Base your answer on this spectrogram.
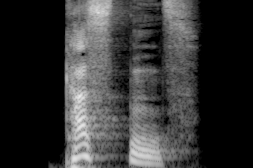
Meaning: genitive singular of Kasten
- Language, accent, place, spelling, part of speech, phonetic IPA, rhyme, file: German, Germany, Berlin, Kastens, noun, [ˈkastn̩s], -astn̩s, De-Kastens.ogg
